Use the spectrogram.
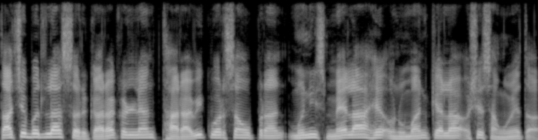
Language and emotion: Goan Konkani, neutral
